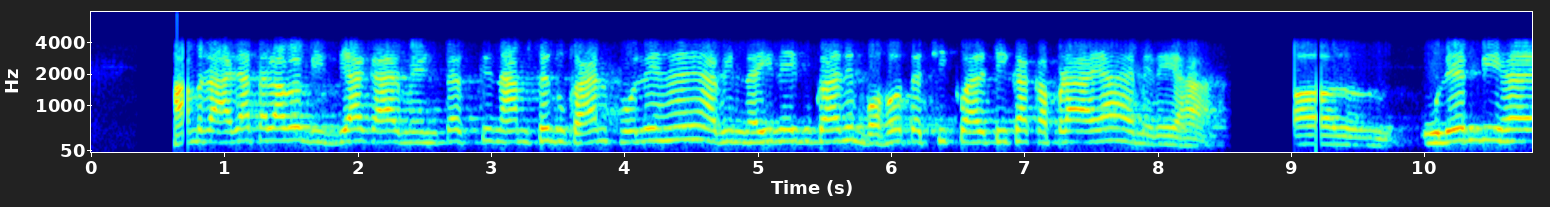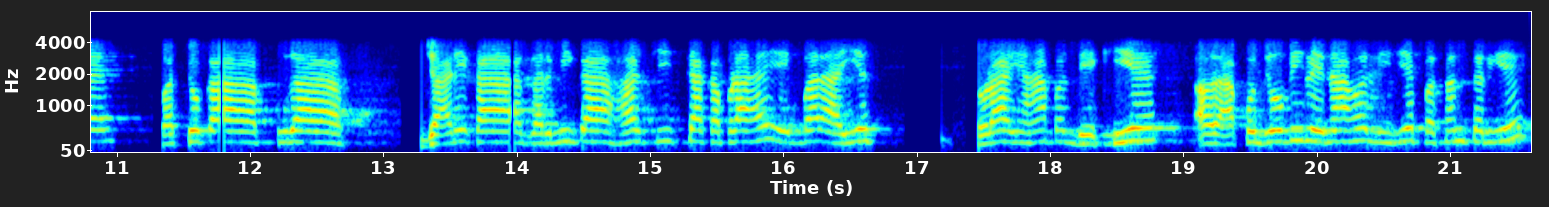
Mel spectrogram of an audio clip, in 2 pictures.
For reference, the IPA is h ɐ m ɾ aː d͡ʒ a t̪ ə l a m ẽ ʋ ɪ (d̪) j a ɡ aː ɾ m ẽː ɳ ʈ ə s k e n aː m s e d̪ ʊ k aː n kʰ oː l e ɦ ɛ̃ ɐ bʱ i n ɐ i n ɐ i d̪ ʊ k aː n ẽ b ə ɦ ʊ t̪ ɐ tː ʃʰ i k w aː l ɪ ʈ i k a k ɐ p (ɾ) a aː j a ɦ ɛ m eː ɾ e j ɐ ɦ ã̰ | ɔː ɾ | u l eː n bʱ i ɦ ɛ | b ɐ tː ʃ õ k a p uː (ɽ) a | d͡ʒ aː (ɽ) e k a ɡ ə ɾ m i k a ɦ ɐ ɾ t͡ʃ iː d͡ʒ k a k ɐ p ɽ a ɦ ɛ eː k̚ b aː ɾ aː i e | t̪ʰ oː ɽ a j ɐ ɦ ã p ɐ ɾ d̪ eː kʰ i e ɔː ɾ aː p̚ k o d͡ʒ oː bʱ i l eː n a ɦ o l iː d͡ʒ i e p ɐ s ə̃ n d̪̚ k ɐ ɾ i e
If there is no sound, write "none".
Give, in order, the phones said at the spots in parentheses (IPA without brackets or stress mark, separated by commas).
d̪, ɽ, ɾ, ɽ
